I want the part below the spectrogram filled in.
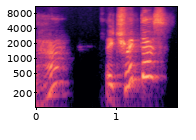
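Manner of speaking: high-pitched stunned question, retold; shocked disbelief. Retelling a sister's reaction to the map, shocked. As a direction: imitate her shock, voice shooting up. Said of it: "she was shocked".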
